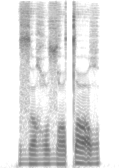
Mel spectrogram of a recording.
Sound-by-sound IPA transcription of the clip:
z ɤ ʁ ʉ zˤ o tˤ o ʁ

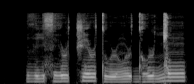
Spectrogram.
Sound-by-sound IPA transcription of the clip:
ð i˩ s e̤˨ ɹ t͡ʃ e˦ ɹ t u˩ ɹ ũ˨ ɹ d o̤˨ ɹ ŋ͡ǀ ũ˥

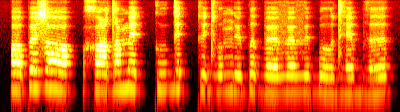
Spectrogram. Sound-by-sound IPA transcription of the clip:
ɒ p œ z ɒ | x ɒ dˤ œ m ɛ kː u ɡ ɛ kː ʏ dʱ o ŋ ʏ p ə b œ v œ v ʏ ɓ o dʱ ɛ bʱ ə

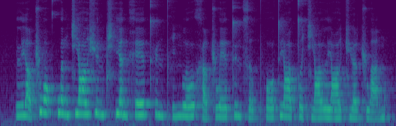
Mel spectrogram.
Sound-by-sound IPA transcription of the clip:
l j ä̰˨˩ ʈ͡ʂ w ɔ˥˧ kʰ w ə˥˩ n t͡ɕ j ɑ˥ ʊ̯ ɕ y˥˧ n t͡ɕʰ j ɛ˥˩ n x e˥ ɪ̯ t̪ʰ y˥˩ n pʰ i˧˥ ŋ l o˧˥ ʊ̯ x ä̰˨˩ ʈ͡ʂ w e˧˥ ɪ̯ t̪ y˥˩ n s ɹ̩˨˩ pʰ o˧˥ ʊ̯ t̪ j ɑ˥˧ ʊ̯ t̪ ɤ˥˩ t͡ɕ j ɑ˧˥ ʊ̯ l j ɑ˧˥ ʊ̯ t͡ɕ ɥ ɛ˧˥ ʈ͡ʂ w a̰˨˩˦ n

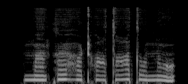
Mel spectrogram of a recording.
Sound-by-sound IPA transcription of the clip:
m ã k œ ɦ ɔ ʈʰ ɔ tˤ a t̪ o n ɔ̃

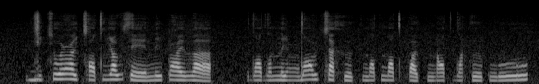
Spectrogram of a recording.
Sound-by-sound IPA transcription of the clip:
ɟ i c uː ʕ ɯː c i tˤ ʎ uː v s eː n iː p ʕ eː v a | dˤ e dˤ u n i ŋ dˤ uː v c a x ɯː k n iː tˤ n iː tˤ f ɯː k ŋ ɯː tˤ dˤ o k ɯː p ŋ uː

